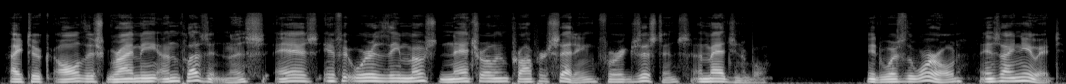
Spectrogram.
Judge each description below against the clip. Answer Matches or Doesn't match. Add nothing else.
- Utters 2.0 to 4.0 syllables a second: Doesn't match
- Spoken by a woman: Doesn't match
